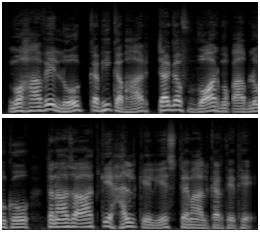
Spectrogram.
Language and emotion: Urdu, neutral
